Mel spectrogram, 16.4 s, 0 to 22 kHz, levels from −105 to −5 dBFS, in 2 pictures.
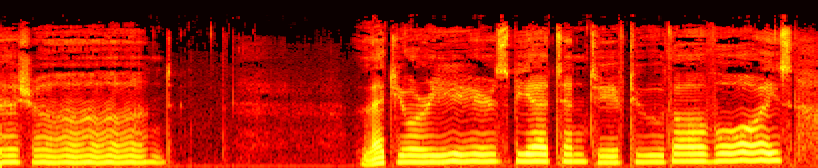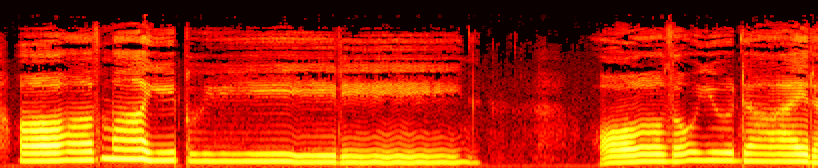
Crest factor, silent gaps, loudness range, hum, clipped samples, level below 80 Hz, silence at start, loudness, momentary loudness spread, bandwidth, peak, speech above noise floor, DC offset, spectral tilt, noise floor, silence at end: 18 dB; none; 9 LU; none; under 0.1%; -58 dBFS; 0 s; -22 LUFS; 11 LU; 13 kHz; -4 dBFS; 38 dB; under 0.1%; -6 dB/octave; -59 dBFS; 0 s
